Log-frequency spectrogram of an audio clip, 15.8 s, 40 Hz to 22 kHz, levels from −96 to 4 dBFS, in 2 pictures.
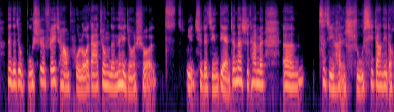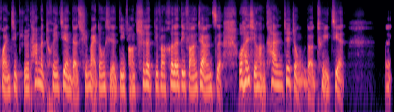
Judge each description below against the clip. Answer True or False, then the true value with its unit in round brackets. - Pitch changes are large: False (3.7 semitones)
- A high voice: False (175 Hz)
